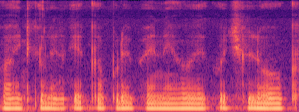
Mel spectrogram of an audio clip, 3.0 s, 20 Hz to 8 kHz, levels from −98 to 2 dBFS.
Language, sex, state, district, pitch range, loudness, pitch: Hindi, male, Himachal Pradesh, Shimla, 130-135 Hz, -16 LUFS, 130 Hz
